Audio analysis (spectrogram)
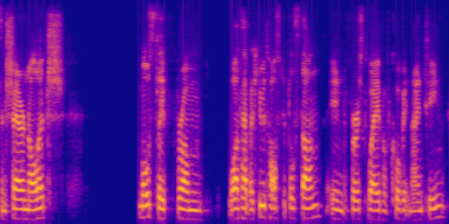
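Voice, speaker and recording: Man, mid-pitched, halting webinar presenter, close and dry on lo-fi call audio. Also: no echo. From Switzerland. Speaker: change management consultant, webinar presenter. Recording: dull, lo-fi online call audio.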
